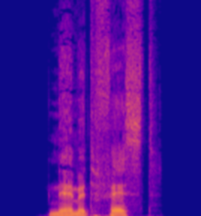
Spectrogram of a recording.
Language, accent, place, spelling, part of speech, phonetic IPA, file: German, Germany, Berlin, nähmet fest, verb, [ˌnɛːmət ˈfɛst], De-nähmet fest.ogg
- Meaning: second-person plural subjunctive II of festnehmen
